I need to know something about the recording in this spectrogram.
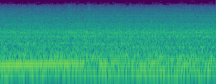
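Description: Cabin sound of a Honda Fit Hybrid, fitted with a Kakimoto Kai aftermarket muffler, driving at low speed: a steady low engine-and-road hum. A steady low drone fades out a little under a second in.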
